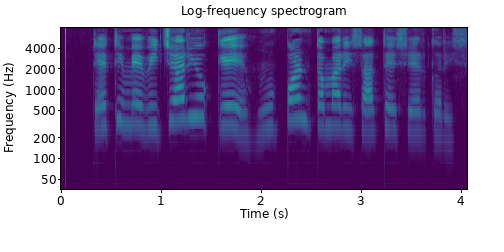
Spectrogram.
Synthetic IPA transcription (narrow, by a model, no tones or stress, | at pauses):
t̪et̪ʰimẽʋit͡ʃaɾjũkeɦũpəɳt̪əmaɾisat̪ʰeʃeɾkəɾiʃ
